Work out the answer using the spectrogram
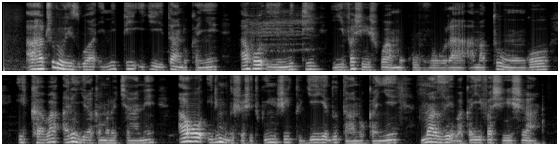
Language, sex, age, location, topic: Kinyarwanda, female, 18-24, Nyagatare, agriculture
